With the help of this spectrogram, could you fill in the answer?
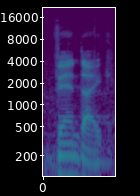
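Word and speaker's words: Van Dijk: It's D I J K. Yeah. That's why I was like, okay. Because because I was going to say the Jiky J, but but he's from the Netherlands, so it's Van Djk.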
